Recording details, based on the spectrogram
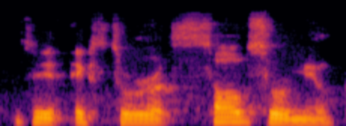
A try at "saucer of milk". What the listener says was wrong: I think it's the of that you're not saying clearly enough. Saucer of milk. Saucer of milk.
